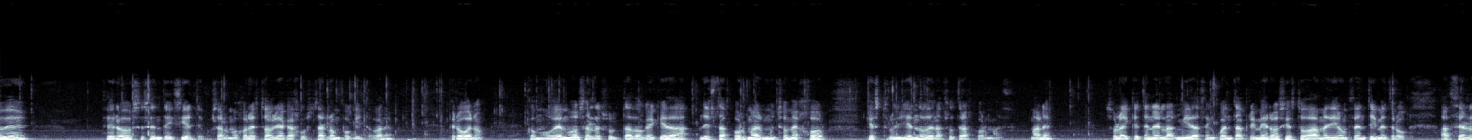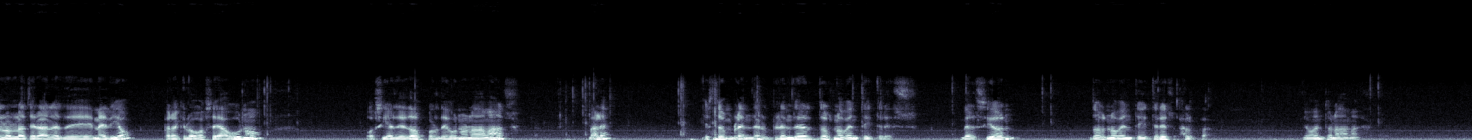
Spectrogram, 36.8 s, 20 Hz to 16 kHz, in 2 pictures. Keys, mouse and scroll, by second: 0.4 right click, 2.5-2.8 middle drag, 4.3 shift+middle click, 5.3 shift+middle click, 5.6 middle click, 6.8 shift+middle click, 7.1 middle click, 8.1 middle click, 9.2 shift+middle click, 9.7 middle click, 10.7 middle click, 11.6-13.5 middle drag, 15.1 shift+middle click, 21.6 shift+middle click, 25.6 shift+middle click, 26.1 middle click, 29.3-36.8 drag.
